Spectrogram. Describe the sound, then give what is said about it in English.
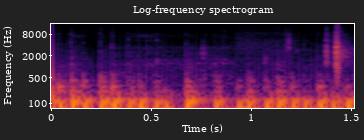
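A rapid, steady drum roll of low, thumping hits runs continuously for about a second and a half, ending with a brighter crash-like accent, played before revealing number 2 in a ranking of football players. No one speaks. “So number 2, we got a drum roll, please.”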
